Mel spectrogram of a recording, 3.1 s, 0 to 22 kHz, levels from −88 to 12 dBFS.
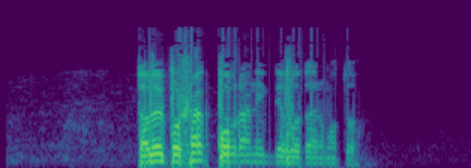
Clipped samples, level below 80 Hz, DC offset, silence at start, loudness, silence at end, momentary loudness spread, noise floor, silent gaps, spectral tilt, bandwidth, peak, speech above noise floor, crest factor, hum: under 0.1%; -44 dBFS; under 0.1%; 0.9 s; -15 LUFS; 0.8 s; 18 LU; -78 dBFS; none; -6.5 dB/octave; 11.5 kHz; 0 dBFS; 63 dB; 18 dB; none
